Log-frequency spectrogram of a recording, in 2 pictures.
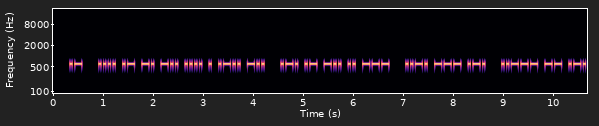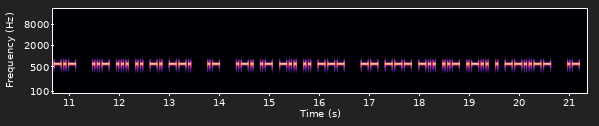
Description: Morse code, heard as a keyed tone, about 25 wpm, 600 Hz. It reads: A HANDHELD RADIO FOR 2M. USING A RADIO MODULE, A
